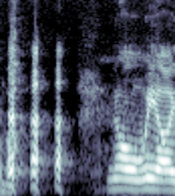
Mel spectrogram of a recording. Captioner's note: laughs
